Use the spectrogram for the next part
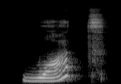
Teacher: The second tone, rising up like, what? Surprising sound.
